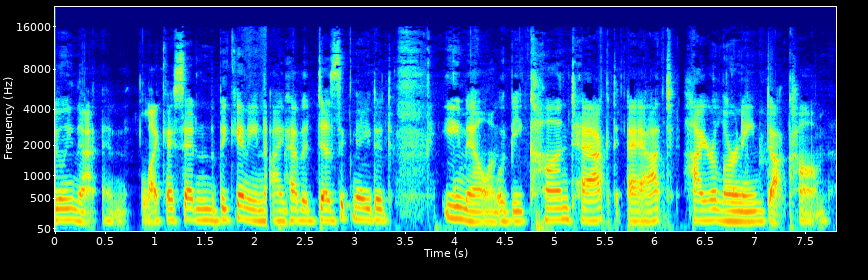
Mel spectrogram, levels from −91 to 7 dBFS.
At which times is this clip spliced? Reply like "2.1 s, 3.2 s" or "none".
2.3 s, 4.4 s, 6.2 s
